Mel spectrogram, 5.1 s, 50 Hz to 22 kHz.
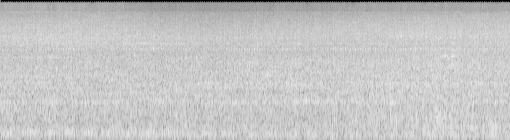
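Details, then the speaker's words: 1988 GMC 1500 two-wheel-drive automatic with a 350 V8 and glass-pack exhaust. A steady, burbly, loud idle: the worn engine burns oil and blows blue smoke but runs smoothly. "it's a plain old 350 is worn out burns oil it smokes but this truck never let us down"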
